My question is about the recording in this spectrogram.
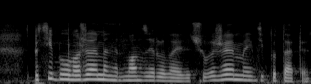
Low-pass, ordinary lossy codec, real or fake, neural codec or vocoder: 7.2 kHz; none; fake; codec, 16 kHz, 2 kbps, X-Codec, HuBERT features, trained on balanced general audio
